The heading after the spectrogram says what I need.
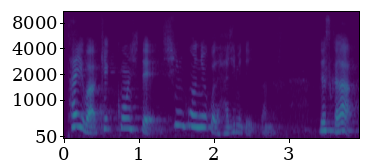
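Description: Middle-aged preacher from Osaka, Osaka accent, gravelly and animated, earnest sermon delivery. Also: medium pitch. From Osaka, Japan. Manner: earnest, reads scripture slowly, slips into dialect. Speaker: preacher and missionary. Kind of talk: sermon with personal testimony.

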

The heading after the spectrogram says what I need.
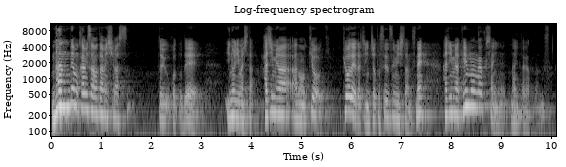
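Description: A middle-aged preacher with an Osaka accent delivers an earnest sermon with personal testimony. The voice is gravelly and the pitch moves a great deal. Scripture passages come slowly. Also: lively intonation. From Osaka, Japan. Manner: earnest, reads scripture slowly, slips into dialect. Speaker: preacher and missionary.

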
